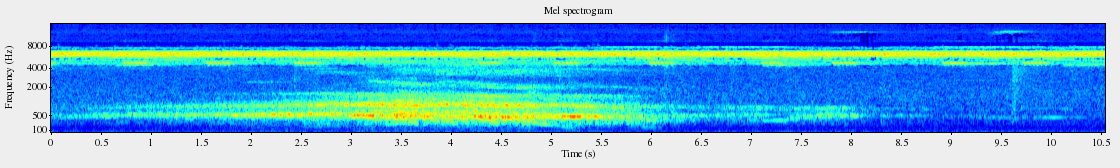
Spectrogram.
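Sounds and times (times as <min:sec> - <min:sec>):
insect drone: 0:00.0 - 0:10.5
Mantled howler monkey roaring: 0:00.2 - 0:08.4.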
